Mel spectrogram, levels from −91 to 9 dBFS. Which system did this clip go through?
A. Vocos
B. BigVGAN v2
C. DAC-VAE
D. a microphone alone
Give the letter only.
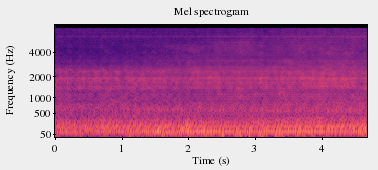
A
